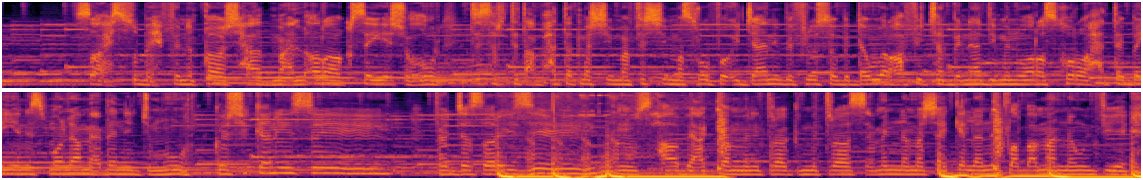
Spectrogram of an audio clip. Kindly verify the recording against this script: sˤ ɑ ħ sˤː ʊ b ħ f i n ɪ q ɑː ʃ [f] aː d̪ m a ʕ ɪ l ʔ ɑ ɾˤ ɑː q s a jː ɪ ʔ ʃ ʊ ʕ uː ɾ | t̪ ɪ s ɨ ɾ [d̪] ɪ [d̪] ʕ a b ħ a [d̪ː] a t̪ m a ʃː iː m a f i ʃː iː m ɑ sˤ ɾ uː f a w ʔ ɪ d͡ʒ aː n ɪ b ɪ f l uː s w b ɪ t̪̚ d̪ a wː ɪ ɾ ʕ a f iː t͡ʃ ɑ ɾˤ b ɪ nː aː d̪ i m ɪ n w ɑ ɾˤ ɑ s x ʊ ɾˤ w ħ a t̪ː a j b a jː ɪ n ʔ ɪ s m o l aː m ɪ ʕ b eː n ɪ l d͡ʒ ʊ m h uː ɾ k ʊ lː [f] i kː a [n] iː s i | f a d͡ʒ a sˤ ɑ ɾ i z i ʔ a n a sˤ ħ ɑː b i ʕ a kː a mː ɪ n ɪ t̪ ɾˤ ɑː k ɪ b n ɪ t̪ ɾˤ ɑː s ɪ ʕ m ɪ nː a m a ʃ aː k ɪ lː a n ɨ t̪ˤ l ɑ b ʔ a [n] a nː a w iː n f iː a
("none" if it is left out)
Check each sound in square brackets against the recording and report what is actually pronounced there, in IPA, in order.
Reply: ħ, t̪, t̪, t̪ː, ʃ, n, m

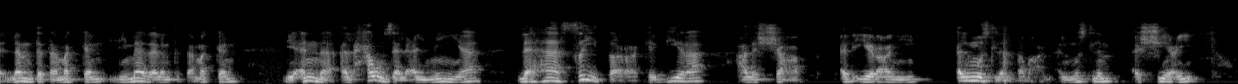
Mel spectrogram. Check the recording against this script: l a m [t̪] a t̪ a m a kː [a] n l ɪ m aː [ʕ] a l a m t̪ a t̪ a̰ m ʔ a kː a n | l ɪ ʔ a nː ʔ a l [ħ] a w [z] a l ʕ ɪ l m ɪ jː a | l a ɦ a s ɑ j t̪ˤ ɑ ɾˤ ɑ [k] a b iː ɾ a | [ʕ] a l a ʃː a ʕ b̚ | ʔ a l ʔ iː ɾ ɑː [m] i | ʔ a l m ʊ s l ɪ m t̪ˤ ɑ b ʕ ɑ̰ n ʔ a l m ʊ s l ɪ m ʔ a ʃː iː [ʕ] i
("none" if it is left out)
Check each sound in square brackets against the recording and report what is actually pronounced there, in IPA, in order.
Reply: t̪, a, ð, ħ, z, k, ʕ, n, ʕ

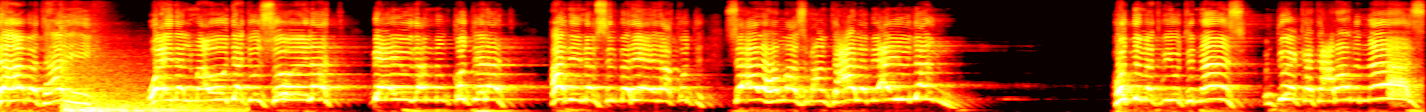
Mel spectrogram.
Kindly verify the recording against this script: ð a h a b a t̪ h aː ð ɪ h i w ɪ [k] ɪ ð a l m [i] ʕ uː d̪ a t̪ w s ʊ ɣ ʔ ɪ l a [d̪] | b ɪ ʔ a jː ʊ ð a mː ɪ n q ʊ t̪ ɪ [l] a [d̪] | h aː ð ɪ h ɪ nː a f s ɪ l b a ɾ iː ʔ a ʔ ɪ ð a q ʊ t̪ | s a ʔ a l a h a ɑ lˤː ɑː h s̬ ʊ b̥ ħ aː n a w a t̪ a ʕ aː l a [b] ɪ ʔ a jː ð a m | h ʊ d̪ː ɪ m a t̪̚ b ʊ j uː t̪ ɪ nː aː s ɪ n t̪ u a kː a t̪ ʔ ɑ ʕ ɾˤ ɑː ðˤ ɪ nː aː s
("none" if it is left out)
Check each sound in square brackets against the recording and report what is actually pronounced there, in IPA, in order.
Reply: ʔ, a, t̪, l, t̪, b

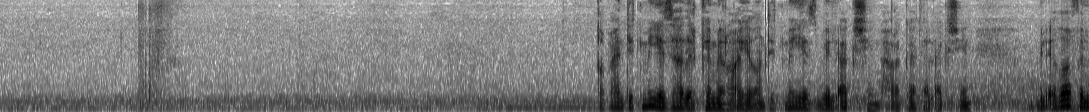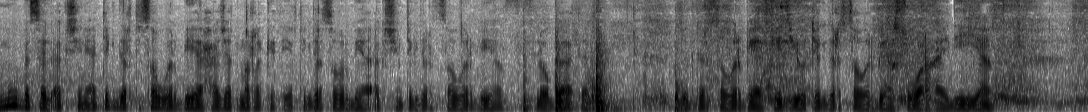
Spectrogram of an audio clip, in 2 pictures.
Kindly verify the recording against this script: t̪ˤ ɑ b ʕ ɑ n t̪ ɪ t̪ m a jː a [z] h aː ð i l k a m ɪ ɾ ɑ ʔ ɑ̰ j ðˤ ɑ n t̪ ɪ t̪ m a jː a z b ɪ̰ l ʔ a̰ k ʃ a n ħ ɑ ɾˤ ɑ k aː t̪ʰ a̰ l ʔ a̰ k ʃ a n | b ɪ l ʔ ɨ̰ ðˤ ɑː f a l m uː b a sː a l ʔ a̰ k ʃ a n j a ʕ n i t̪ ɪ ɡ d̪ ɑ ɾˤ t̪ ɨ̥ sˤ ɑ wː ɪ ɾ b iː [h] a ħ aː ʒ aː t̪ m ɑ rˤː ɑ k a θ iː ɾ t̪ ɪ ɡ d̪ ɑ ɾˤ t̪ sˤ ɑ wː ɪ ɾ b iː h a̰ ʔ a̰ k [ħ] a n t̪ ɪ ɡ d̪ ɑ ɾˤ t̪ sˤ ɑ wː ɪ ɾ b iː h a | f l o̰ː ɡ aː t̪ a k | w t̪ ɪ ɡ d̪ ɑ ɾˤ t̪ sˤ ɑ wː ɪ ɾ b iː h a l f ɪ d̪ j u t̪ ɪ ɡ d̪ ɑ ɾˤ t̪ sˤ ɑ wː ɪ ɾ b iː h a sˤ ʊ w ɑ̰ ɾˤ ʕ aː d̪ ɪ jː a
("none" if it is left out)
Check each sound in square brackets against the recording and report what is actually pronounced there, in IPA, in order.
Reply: z, h, ʃ

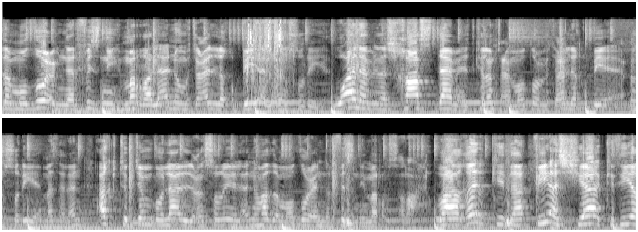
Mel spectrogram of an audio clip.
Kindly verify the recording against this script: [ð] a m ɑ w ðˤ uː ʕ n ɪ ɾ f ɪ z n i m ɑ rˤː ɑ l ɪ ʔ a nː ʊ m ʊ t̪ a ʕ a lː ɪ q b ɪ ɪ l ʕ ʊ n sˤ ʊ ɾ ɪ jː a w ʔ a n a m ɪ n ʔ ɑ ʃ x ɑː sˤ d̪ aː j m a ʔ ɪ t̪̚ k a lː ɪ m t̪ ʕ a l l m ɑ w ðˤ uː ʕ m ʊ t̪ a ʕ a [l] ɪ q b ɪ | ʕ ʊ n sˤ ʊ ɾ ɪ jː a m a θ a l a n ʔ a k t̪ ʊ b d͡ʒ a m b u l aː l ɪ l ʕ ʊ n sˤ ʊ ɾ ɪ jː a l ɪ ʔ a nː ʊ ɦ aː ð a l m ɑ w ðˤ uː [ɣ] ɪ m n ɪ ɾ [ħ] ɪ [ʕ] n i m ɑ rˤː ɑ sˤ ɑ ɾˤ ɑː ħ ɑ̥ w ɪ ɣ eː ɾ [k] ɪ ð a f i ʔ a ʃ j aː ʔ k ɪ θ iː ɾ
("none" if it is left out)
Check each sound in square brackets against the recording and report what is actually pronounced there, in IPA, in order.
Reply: ð, lː, ʕ, f, z, k

